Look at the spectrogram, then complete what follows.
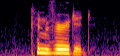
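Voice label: "converted", American English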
